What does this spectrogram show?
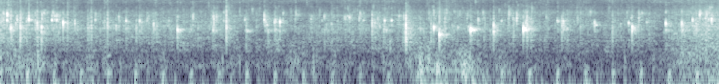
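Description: Damp moong dal deep-frying in hot oil, a steady sizzle with many small irregular crackles and pops as the moisture in the lentils boils off.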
